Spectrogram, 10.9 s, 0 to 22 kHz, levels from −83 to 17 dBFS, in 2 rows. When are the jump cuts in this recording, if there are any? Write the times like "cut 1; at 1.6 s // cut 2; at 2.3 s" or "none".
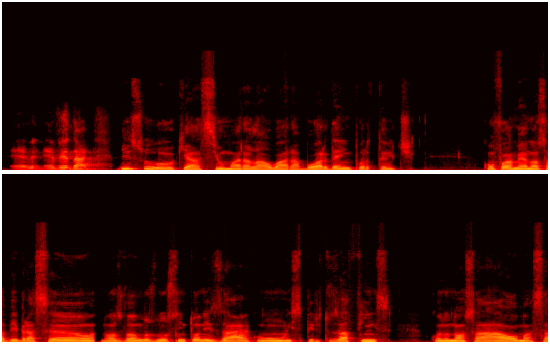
cut 1; at 6.4 s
